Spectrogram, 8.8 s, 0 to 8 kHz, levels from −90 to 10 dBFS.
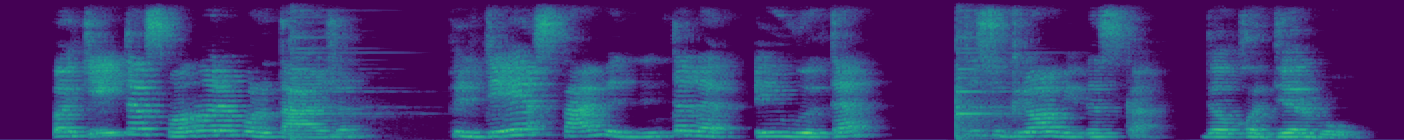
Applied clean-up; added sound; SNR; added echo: none; Hammer; 10 dB; reverberation time 0.3 s.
